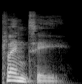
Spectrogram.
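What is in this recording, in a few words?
"plenty", British English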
